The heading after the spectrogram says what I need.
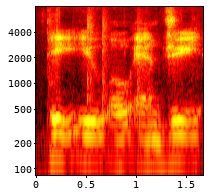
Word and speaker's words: Tường: My name is Tuong in Vietnamese. But here, people butcher my name. They cannot pronounce T-U-O-N-G as Tuong.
